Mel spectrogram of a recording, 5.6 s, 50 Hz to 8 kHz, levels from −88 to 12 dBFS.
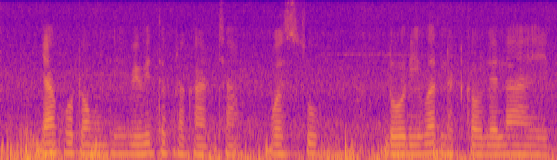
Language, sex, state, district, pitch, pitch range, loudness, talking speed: Marathi, male, Maharashtra, Pune, 130 Hz, 120-130 Hz, -20 LUFS, 105 wpm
